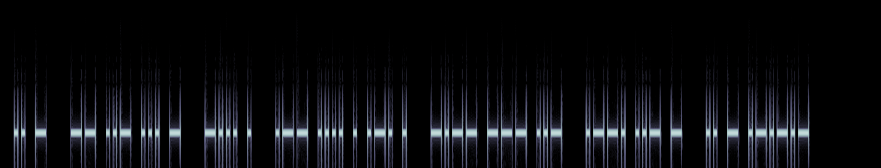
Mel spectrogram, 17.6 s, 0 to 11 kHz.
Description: Morse code, heard as a keyed tone, about 17 wpm, 700 Hz. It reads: IT MUST BE WHERE YOU PUT IT.
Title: Sentences from Top 200 Words 17wpm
